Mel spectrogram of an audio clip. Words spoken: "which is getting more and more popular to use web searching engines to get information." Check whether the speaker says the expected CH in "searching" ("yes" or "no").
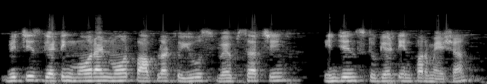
yes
